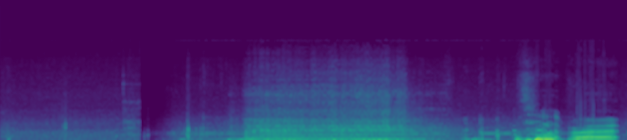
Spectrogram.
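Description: A truck's engine run hard at steady high revs for about two seconds, with a loud hissing rush over it, then easing off. A steady high tone starts near the end.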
